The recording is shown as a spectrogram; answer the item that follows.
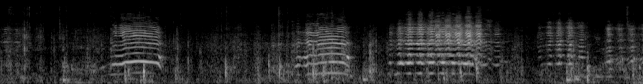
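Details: Lambs uttering a quick run of bleats: an arched harmonic bleat, a second similar one, a longer, loud, trembling bleat, and a final shorter bleat, with steady low background noise.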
